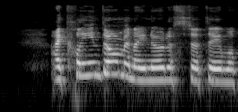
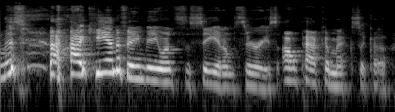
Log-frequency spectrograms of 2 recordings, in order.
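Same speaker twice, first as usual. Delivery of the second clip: ordinary talk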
